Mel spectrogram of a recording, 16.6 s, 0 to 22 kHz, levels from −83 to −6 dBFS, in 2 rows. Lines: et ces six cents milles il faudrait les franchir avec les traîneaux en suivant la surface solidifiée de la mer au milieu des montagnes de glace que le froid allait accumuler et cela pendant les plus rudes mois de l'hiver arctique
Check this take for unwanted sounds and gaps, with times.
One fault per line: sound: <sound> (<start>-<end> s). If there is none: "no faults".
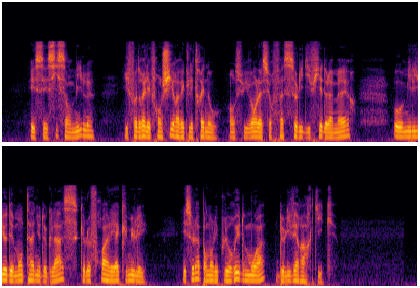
no faults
